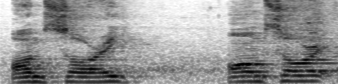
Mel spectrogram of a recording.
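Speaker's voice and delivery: normal talking voice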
